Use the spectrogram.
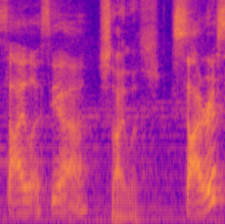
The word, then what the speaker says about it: Silas: I believe SJM's name is spelled SYLAS, right? Silas, yeah.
